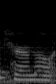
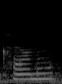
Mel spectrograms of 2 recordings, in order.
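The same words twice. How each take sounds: First: "caramel" in one of its two common pronunciations; contrasting pronunciation of "caramel"; first caramel variant. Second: "caramel" in the other common pronunciation; contrasting second take on "caramel"; second caramel variant. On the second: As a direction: switch "caramel" to its alternate pronunciation. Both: Shown as a demonstration. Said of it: "I say caramel and caramel".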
